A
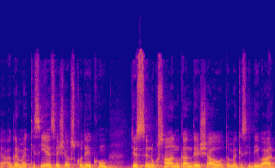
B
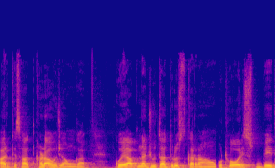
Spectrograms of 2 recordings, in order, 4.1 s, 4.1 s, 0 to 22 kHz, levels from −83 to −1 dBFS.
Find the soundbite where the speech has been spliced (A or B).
B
